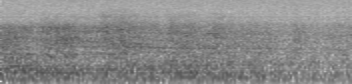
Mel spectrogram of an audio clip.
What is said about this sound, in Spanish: Ahí estaba pasando el avión. Sí, estaba pasando el avión.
